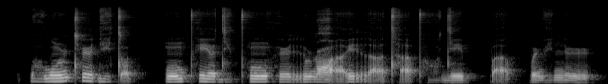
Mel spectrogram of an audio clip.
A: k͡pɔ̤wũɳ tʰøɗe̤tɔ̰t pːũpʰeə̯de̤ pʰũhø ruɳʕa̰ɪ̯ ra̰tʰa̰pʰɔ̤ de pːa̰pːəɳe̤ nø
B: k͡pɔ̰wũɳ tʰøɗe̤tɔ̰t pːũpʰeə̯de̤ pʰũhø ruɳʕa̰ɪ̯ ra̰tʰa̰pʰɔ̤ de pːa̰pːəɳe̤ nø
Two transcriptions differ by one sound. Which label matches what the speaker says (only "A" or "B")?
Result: A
